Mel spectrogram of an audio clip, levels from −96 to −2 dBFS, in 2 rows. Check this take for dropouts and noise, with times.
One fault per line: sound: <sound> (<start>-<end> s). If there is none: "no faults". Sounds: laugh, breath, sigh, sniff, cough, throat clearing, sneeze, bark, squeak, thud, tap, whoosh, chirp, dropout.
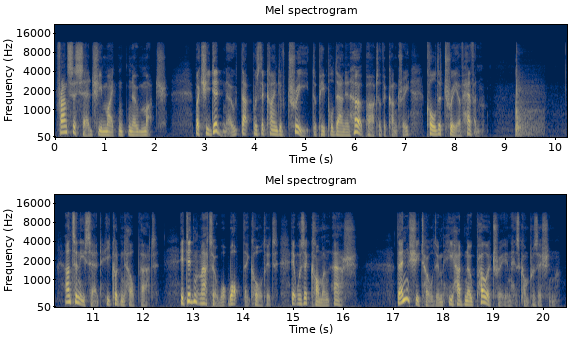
sound: thud (9.2-9.8 s)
